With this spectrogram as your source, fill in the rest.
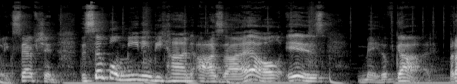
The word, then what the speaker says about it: Azael: But as far as I know, based on the true Hebrew version of how you say the name, it's Azael.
